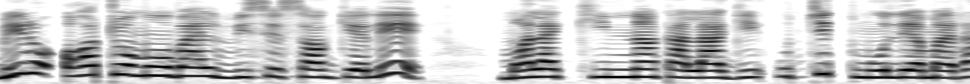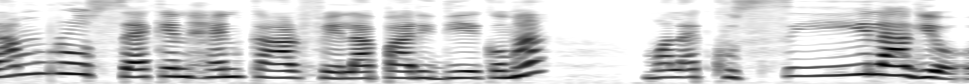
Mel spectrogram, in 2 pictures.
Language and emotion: Nepali, happy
